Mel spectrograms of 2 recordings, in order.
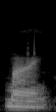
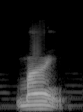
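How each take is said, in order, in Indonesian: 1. Kata ini diucapkan dengan nada rendah. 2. Kata ini diucapkan dengan nada turun. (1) "nadanya rendah" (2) "nadanya tidak rendah, tapi di situ eh, jatuh ya"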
